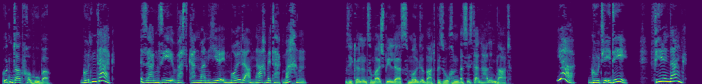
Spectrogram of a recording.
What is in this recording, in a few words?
dialog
